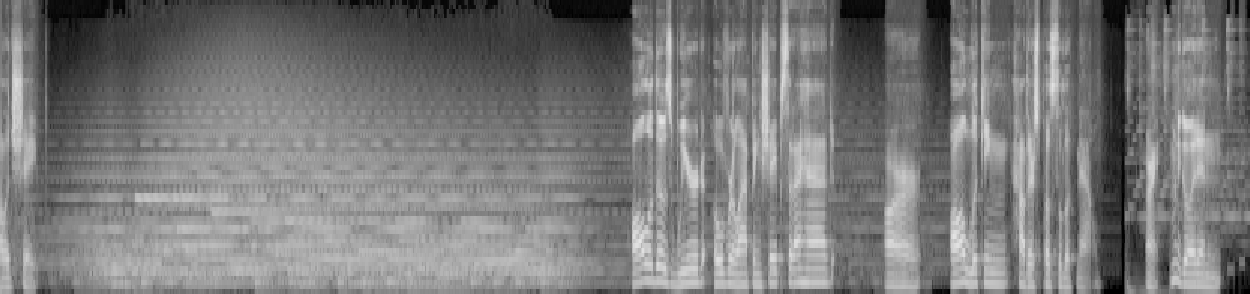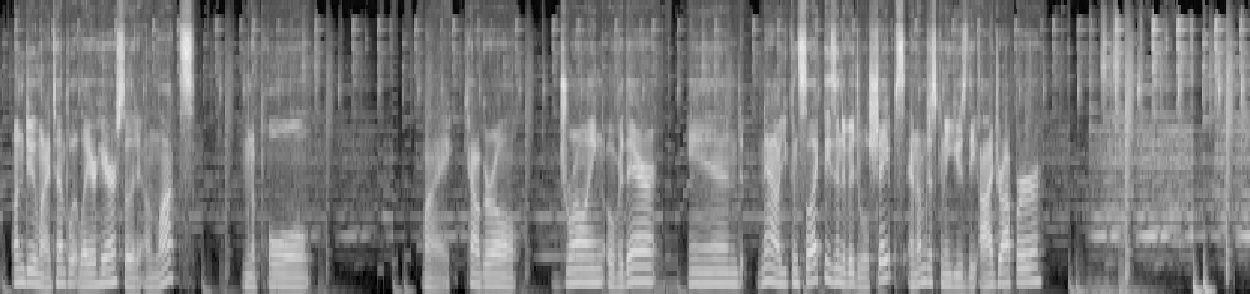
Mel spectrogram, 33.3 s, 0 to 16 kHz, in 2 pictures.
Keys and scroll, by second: 14.9 v, 18.7 shift+super+a, 19.0 v, 21.3 shift+super+a, 21.5-25.3 typing, 27.6 i, 29.9 shift+super+a, 30.2-33.3 typing.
